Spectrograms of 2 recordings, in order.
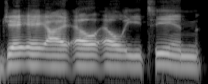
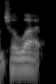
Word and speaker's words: Jaillet: And I have to admit, even when I was saying it during the interview, I had to keep reminding myself it's Jaillet, not Gillette.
